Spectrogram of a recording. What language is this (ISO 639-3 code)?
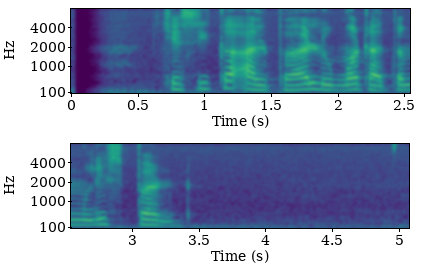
jav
